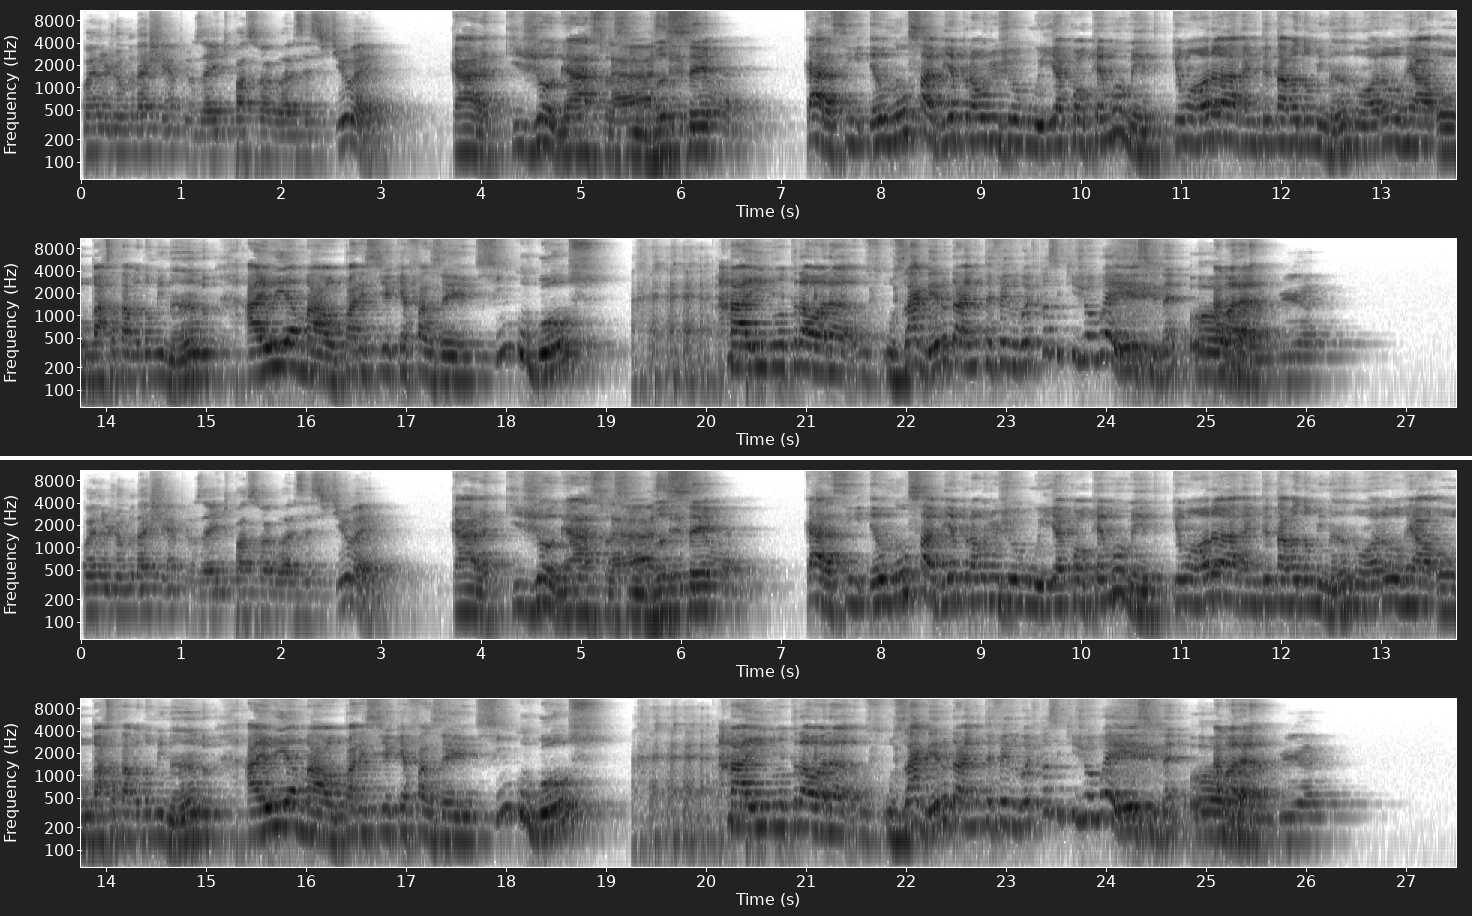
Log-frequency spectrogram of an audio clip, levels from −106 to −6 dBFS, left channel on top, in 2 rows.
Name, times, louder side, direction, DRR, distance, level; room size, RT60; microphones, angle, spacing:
voice 1, 0.0-2.9 5.3-6.5 19.2-20.4 24.1-26.0, left 1 dB, 70° left, -2 dB, 4.2 m, -29 dB
voice 2, 3.7-6.3 7.2-18.9 20.1-24.7 25.1-25.5, left 1 dB, 15° left, 3 dB, 1.1 m, -23 dB
18.5 x 8.2 x 4.8 m, 0.75 s
head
